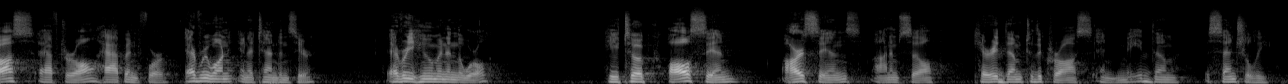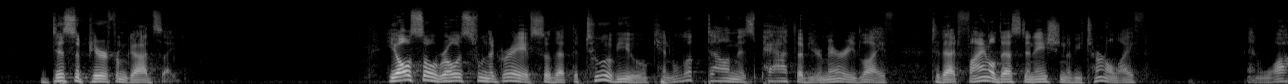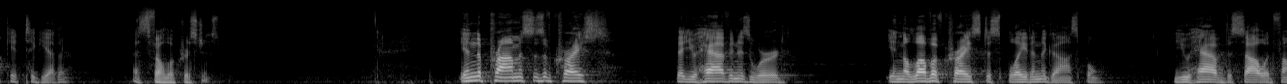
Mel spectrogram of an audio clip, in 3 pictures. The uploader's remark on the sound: Preached at: Berea Lutheran Church, Inver Grove Heights, MN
